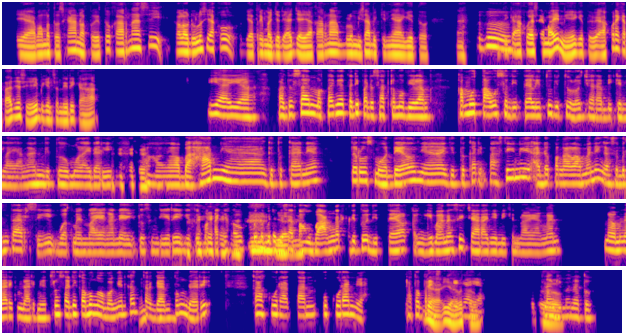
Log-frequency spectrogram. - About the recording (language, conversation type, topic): Indonesian, podcast, Apa momen paling berkesan selama mengerjakan proyek hobi ini?
- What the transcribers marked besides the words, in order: other background noise; tapping; chuckle; chuckle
